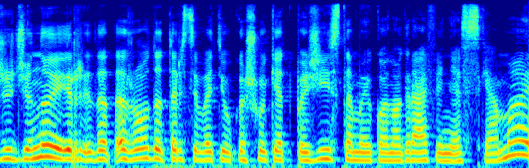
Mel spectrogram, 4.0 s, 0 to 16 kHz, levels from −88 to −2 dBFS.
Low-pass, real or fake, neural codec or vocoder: 14.4 kHz; real; none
